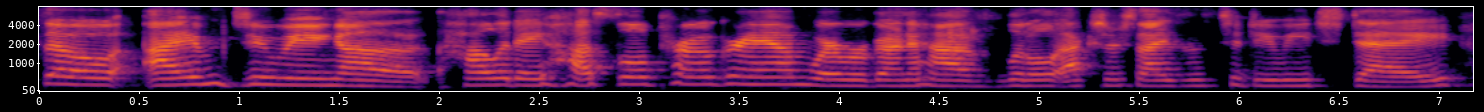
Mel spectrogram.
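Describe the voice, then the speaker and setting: A woman giving a playful shout-out to a colleague during a video call. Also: mid-range voice, fairly even intonation, measured pace, hardly any pauses. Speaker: meeting member. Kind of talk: casual video-call chat. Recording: dull lo-fi call audio.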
